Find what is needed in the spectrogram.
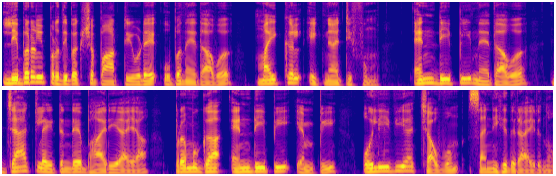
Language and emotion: Malayalam, neutral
